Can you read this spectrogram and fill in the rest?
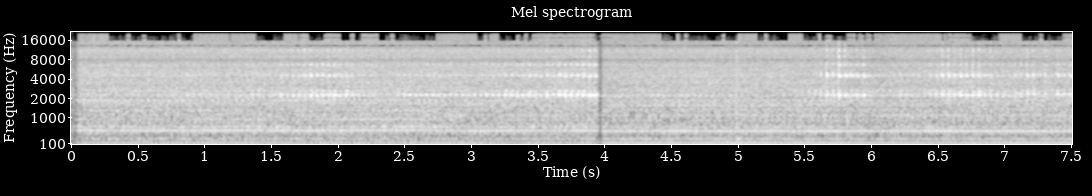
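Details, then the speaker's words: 2005 Lexus ES330, 3.3 L VVT-i V6, cold-start idle: high intermittent squawking chirp every second or so, loudest behind the timing cover; a problem with the timing belt or something under it. "but that noise was most predominant and loudest behind the timing cover here so that's telling me something either the belt or a underneath the timing belt is a problem"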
